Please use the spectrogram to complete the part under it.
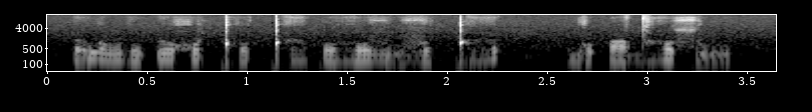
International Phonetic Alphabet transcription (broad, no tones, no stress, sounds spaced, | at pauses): ə̰ w ə ŋʷ ə̤ w ʔ ɯ χʷ ə ǃʰ o ǃʰ ə̤ p o ɦ o v ṵ v ɵ ǃ ə̤ | ɡ o ʔ o dˤ o̤ w s ṵ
